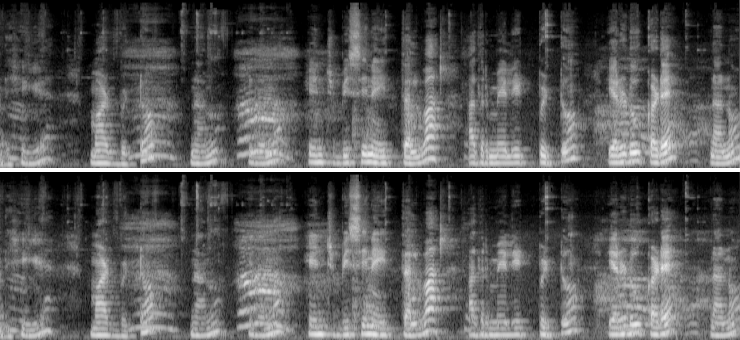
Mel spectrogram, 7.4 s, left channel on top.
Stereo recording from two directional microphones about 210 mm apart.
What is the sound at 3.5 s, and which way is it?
Speech, 45° left (ahead or behind).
